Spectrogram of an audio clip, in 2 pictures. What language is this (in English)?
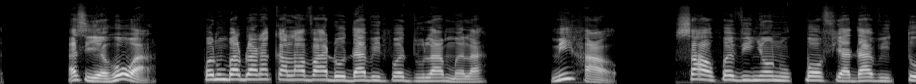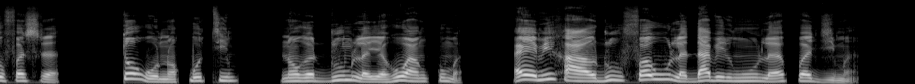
Ewe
